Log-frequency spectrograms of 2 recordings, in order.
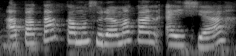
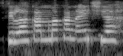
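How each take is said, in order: First: "makan" a bit high, then falls on "Aisyah"; question intonation. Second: Higher, firm order with a falling end on "Aisyah"; command intonation. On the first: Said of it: "nadanya agak tinggi". (nada agak tinggi lalu turun ke rendah) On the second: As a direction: say it as a firm order, pitched high. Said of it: "kalau misalnya pakai tanda seru". (intonasi perintah, nada tinggi dan tegas) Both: Shown as a demonstration.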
